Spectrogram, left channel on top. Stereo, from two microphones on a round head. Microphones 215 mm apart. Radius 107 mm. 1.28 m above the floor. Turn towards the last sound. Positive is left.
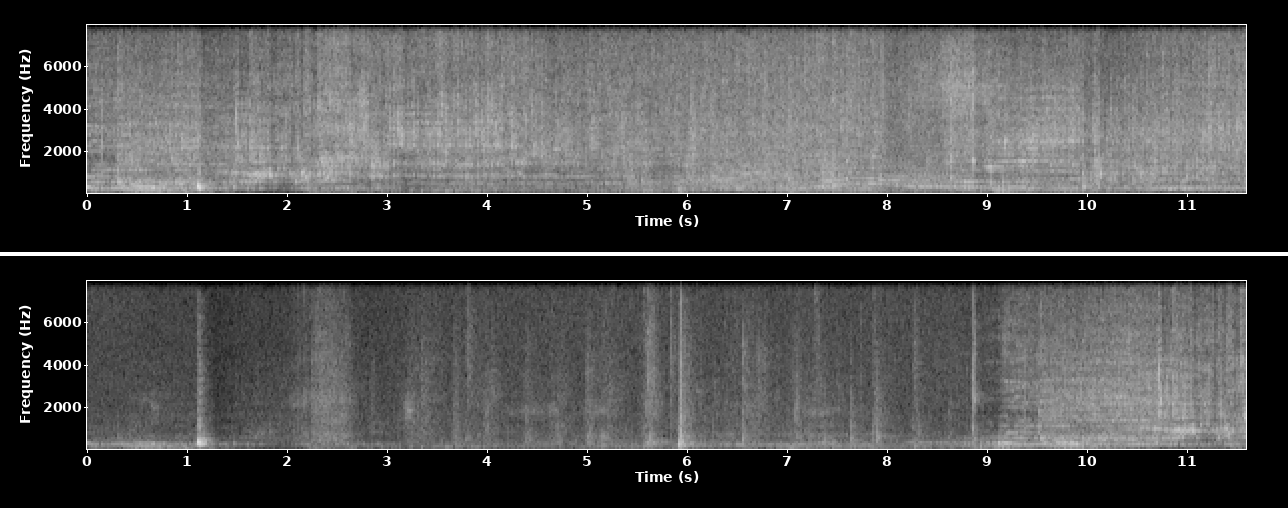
turn(degrees=15)  # may be behind; listen again after turning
